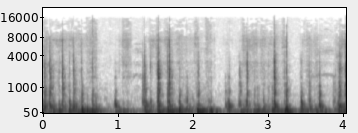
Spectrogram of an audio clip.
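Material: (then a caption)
Chocolate. Long acrylic nails tap and scratch quickly along the ridged segments of a whole, unwrapped solid milk chocolate bar standing on its long edge on a table. The sound is a rapid, uneven patter of short, sharp clicks mixed with brief scratchy strokes over a steady low hum.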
